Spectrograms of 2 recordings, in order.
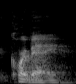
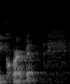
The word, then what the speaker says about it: Corbet: okay let me go back I met Brady corbette Corbet I wasn't sure I'm not sure he seems he I always thought his name was Brady Corbett and I was so wrong because he pronounces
